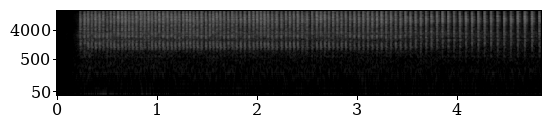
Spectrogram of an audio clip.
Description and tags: Cargobike chain slowmotion
Sound recordings we did for Urban Arrow Electric Cargo Bike, some foley sounds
